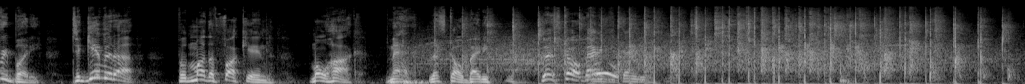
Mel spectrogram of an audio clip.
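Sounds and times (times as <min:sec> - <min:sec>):
speech: 0:00.0 - 0:06.8
applause: 0:04.3 - 0:10.2.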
